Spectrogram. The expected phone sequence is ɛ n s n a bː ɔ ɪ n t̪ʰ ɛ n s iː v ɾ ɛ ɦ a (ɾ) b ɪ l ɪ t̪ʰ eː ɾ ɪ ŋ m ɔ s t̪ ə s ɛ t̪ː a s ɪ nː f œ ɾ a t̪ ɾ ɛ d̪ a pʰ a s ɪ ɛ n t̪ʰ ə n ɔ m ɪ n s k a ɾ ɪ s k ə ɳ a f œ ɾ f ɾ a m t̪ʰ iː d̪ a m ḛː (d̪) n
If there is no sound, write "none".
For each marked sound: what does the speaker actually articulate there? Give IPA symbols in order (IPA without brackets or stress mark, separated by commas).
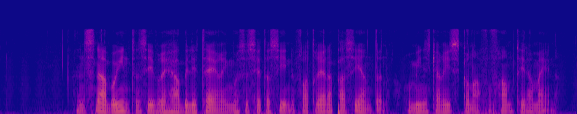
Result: none, none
